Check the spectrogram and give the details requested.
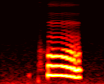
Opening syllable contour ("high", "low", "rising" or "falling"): falling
